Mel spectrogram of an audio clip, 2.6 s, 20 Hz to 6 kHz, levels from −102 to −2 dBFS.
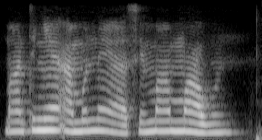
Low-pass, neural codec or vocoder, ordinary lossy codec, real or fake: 5.4 kHz; codec, 16 kHz in and 24 kHz out, 1 kbps, XY-Tokenizer; none; fake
